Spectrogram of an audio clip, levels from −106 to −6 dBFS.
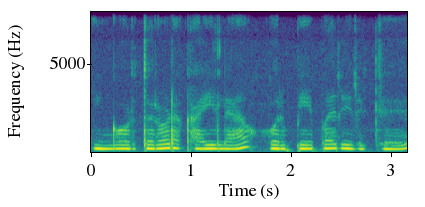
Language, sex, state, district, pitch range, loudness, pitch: Tamil, female, Tamil Nadu, Nilgiris, 205-220 Hz, -15 LUFS, 210 Hz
